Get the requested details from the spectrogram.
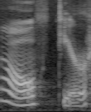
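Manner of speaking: mock indifferent, unbothered tone. Retelling how a character reacts to bad news: imitating an unbothered reaction. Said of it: "He's not that upset, though".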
